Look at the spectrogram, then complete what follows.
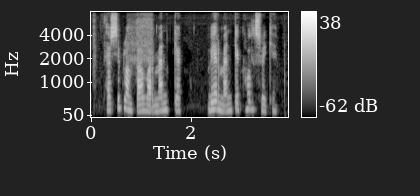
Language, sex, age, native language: Icelandic, female, 30-39, Icelandic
